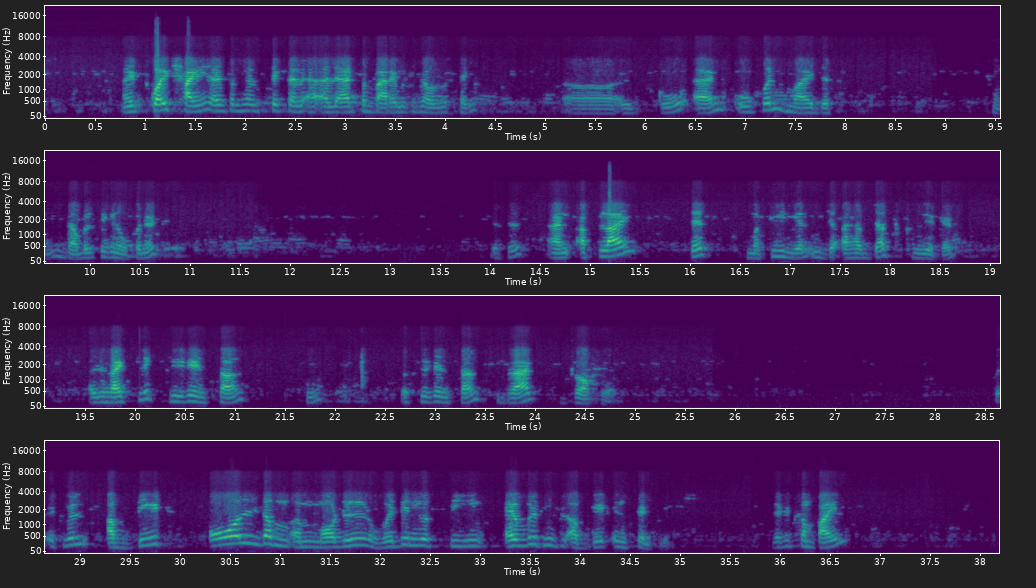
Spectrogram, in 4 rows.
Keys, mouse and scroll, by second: 8.5 click, 9.3 click, 9.9 click, 13.7 click, 14.9 alt+right click, 15.9 click, 15.9-17.1 scroll down 12, 17.6 click, 18.5-19.5 scroll, 19.5 right click, 20.2 click, 22.0 click, 22.6 Return, 24.2 click, 28.0 click, 30.4 click, 35.5 click.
